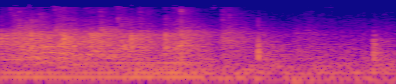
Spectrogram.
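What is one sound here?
An organ plays softly and stops.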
